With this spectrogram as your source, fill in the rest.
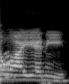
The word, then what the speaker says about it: Saline: And Salina, they spelled the county name wrong. Selena? Saline.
